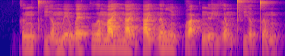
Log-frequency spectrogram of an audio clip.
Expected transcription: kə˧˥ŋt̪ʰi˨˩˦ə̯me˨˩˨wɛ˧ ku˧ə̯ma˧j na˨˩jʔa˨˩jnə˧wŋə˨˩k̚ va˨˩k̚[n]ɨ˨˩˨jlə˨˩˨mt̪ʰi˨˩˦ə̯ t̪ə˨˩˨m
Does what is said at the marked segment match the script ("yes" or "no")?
yes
